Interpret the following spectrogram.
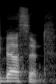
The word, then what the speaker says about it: Bessent: of all it's it's bessent rhymes with crescent oh really yeah what did I say bessent bent not Not Bent bessent Scotty bessent there you go um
